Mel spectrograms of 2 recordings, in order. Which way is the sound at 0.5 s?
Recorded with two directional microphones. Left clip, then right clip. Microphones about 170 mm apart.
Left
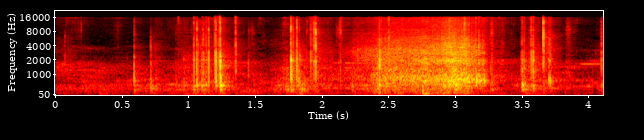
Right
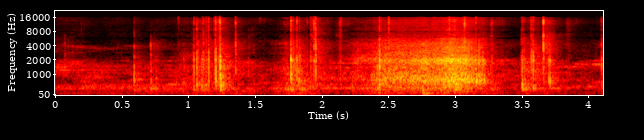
40° left (ahead or behind).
